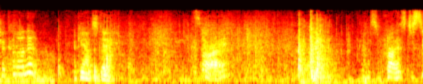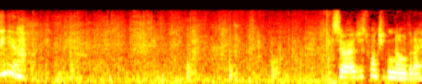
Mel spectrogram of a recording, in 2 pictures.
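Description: A woman speaks with concern.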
